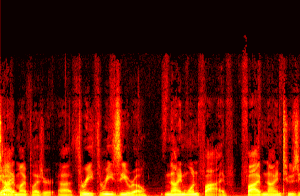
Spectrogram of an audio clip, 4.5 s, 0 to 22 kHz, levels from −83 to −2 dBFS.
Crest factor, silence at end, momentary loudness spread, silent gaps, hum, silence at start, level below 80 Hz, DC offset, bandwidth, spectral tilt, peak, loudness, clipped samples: 16 dB; 0 s; 10 LU; none; none; 0 s; -42 dBFS; under 0.1%; 16 kHz; -5.5 dB/octave; 0 dBFS; -18 LUFS; under 0.1%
